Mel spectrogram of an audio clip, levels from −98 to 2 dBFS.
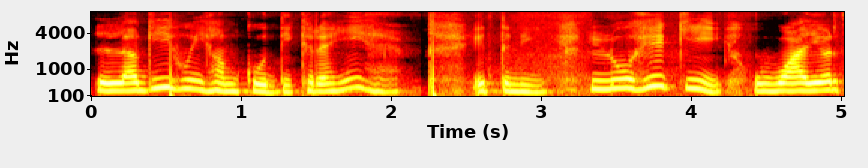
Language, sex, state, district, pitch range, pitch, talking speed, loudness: Hindi, female, Bihar, West Champaran, 210-270 Hz, 225 Hz, 130 wpm, -13 LUFS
